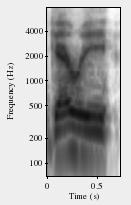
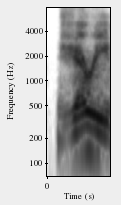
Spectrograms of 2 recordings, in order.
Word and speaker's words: Gerry: as well and yes it's Gary with a hard G sound like gorilla or garage not giraffe or Jerry mandering so yes Jerry mandering is actually anounced incorrectly it should be technically Gary mandering that's right and that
